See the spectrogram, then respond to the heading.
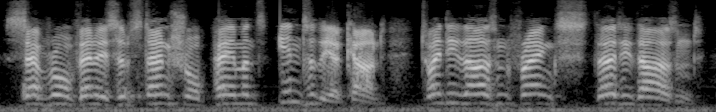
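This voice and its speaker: Flustered, earnest British inspector on the telephone, radio drama: sharp, dry, high. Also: male voice, moderate pace, dry recording, exaggerated voice, poor audio. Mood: earnest, reporting. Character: earnest, slightly flustered male police inspector reporting by telephone.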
